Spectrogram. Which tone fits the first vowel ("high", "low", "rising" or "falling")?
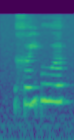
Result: rising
